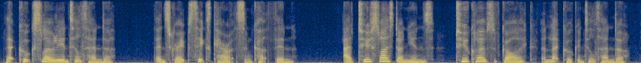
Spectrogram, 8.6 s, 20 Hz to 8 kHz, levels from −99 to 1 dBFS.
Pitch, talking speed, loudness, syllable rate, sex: 195 Hz, 175 wpm, -21 LUFS, 5.3 syllables/s, female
